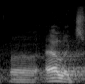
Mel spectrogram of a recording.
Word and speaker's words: A-Lex: of your new CD Alexa how do i pronounce it Alex will Alex Alex yeah it means unlawful or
